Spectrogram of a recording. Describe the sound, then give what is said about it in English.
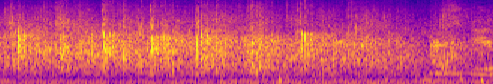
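A church audience claps for a volunteer called up front, a moderate stretch of applause with a loosely rhythmic pulse of hand claps that carries on steadily to the end. “Come and give her a hand, everybody.”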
